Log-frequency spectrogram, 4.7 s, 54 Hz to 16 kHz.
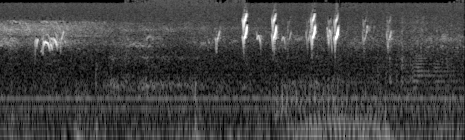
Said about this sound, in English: Here comes that third wild bird. And it's a red male. Recording that third wild male, third wild bird, who is a male, type 4.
